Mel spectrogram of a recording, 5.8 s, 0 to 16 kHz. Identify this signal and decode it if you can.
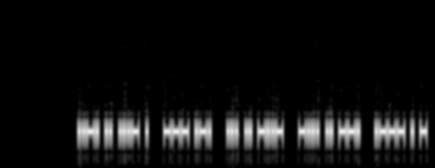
Morse code, heard as a keyed tone, about 37 wpm, 700 Hz. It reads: FIVE OR SIX BIG JET
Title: Pangram Challenge v2 - 40wpm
